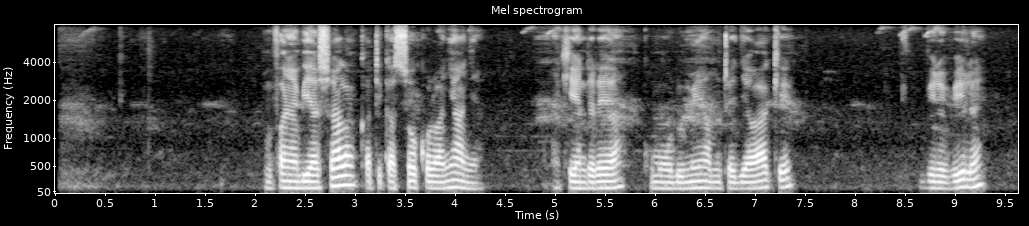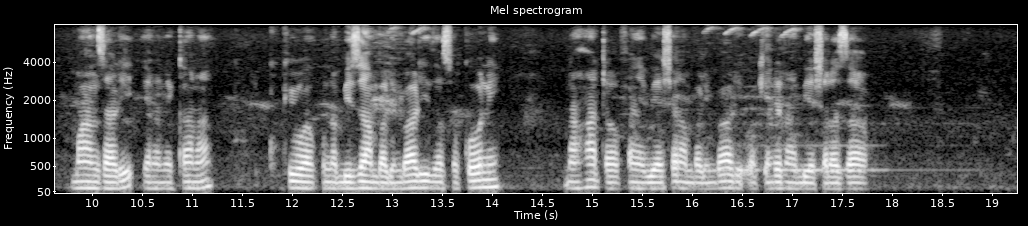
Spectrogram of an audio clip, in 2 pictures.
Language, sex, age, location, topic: Swahili, male, 18-24, Dar es Salaam, finance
